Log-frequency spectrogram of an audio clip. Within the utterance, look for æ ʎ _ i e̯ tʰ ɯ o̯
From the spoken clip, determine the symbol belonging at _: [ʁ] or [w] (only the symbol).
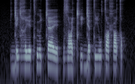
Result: ʁ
